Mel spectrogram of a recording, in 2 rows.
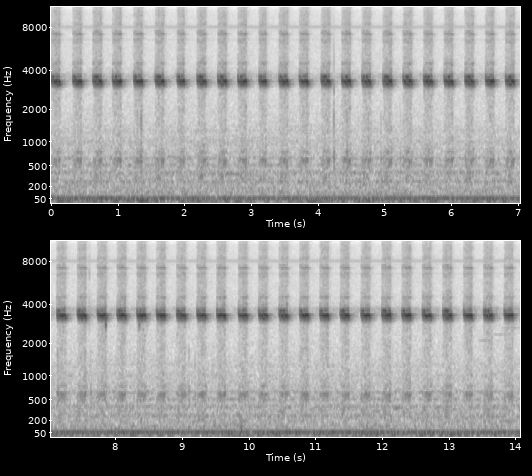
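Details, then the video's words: A cricket, recorded in August 2011 using a Pentax Optio S5z, keeps up a fast, metronomic series of shrill chirps, roughly three and a half each second, unbroken for the whole stretch, with a soft low hum behind. "귀뚜라미 소리 cricket sound"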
